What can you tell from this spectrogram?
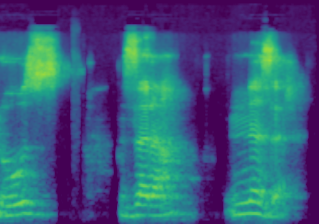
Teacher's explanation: ज इसे बोलते समय जीभ दांतों के थोड़ा ऊपर स्पर्श करती है। जब हम नुक्ता वाले शब्दों को पढ़ते हैं, बिंदी वाले शब्दों को पढ़ते हैं, तो जब हम इनको बोलते हैं तो हमारी जो जीभ है वो दांतों के थोड़ा ऊपर स्पर्श करती है।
